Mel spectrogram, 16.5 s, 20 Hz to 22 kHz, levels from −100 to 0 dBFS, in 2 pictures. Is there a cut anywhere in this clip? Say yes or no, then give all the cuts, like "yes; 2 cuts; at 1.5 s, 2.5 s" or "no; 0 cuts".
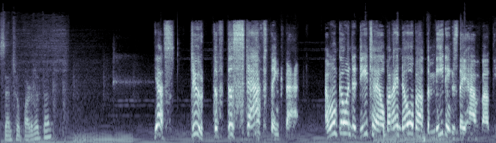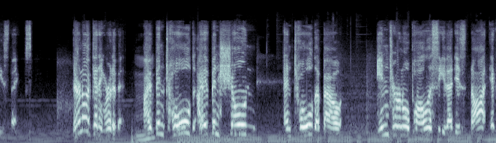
no; 0 cuts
